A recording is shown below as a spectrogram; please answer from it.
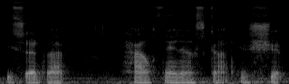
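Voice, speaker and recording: A man giving a soft-spoken, partly whispered ASMR review in a hushed voice, rambling and haltingly rephrasing himself. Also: very deep voice, completely flat delivery, vocal fry, slight background noise. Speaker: video reviewer.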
